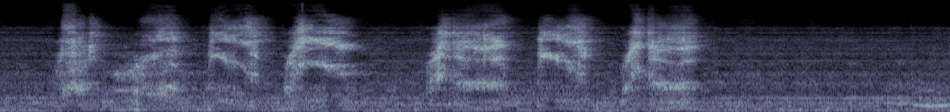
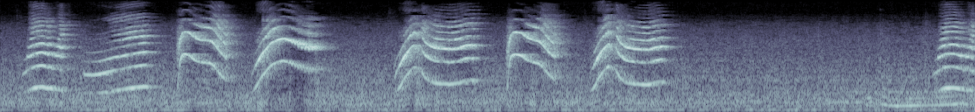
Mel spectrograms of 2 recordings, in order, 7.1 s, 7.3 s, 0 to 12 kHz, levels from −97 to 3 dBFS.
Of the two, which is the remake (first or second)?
first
